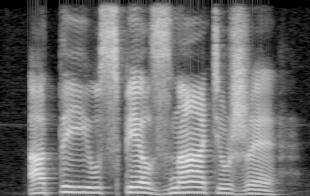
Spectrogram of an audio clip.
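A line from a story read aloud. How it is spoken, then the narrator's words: Angry drawn-out. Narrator (Russian): сердито протянул Пьер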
